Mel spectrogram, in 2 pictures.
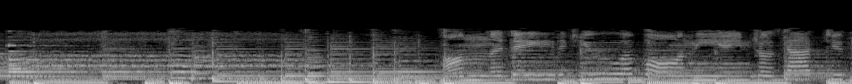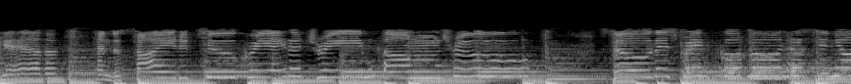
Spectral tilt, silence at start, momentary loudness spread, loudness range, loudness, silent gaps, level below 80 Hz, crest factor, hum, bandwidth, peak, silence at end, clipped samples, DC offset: -9 dB/octave; 0 s; 4 LU; 1 LU; -21 LUFS; none; -24 dBFS; 16 dB; none; 5.6 kHz; -4 dBFS; 0 s; under 0.1%; under 0.1%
